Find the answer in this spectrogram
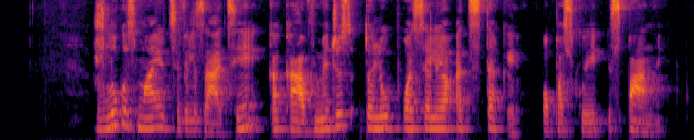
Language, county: Lithuanian, Telšiai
